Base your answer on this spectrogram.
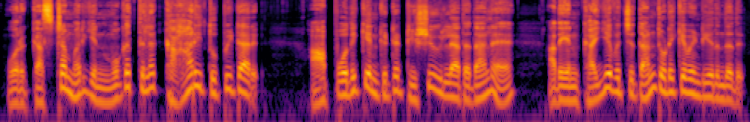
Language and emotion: Tamil, disgusted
